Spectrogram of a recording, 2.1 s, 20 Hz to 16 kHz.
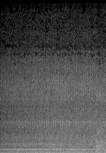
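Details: Acura TSX four-cylinder after replacing the faulty cylinder 3 ignition coil (P0303 misfire): even, steady idle with no stumble or missing beat, tool clatter nearby; running smoothly on all cylinders, normal idle.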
